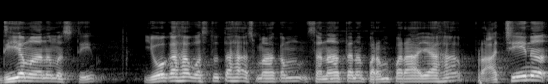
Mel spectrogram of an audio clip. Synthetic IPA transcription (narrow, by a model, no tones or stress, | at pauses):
d̪ijɐmaːnɐmɐst̪i | joːɡɐɦɐ̆ʋɐst̪ut̪ɐɦɐ̆ɐsmaːkɐmsɐnaːt̪ɐnɐpɐɾɐmpɐɾaːjaːɦɐ̆pɾa̰ːt͡ʃiːnɐ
